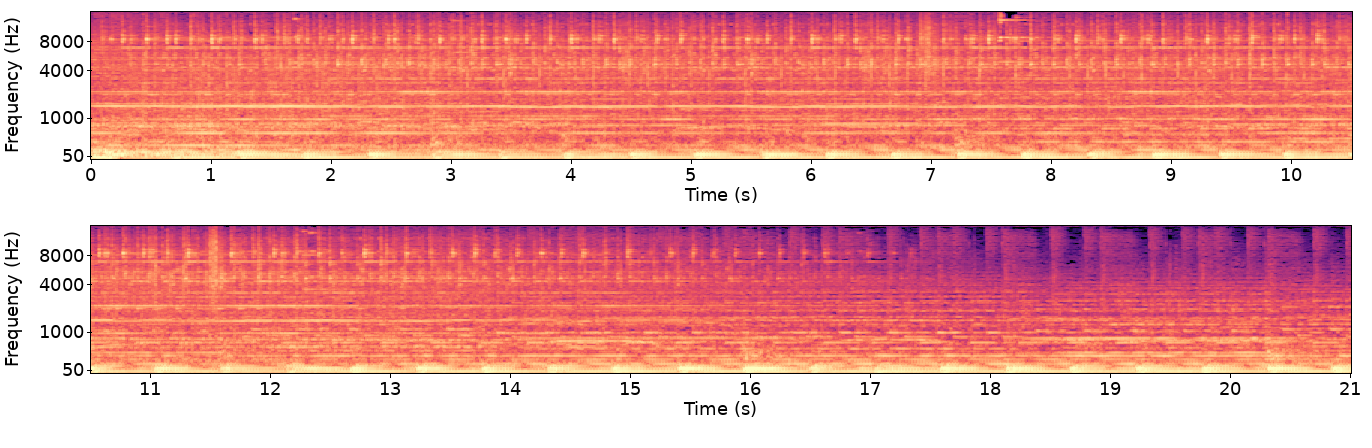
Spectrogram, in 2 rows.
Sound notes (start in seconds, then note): 0.2 closing bell; 11.8 cheers; 17.7 upbeat piano music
